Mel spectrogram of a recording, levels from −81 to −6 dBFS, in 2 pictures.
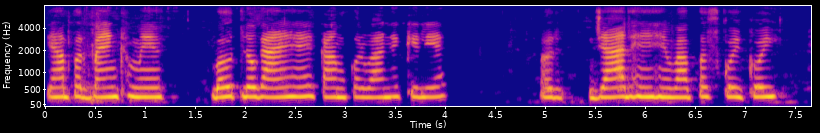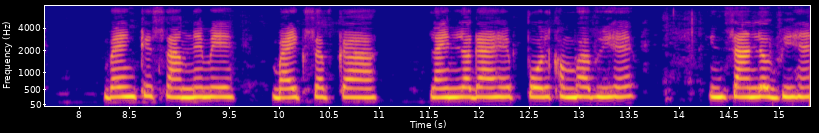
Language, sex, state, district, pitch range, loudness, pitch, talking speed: Hindi, female, Chhattisgarh, Balrampur, 270-285 Hz, -17 LUFS, 280 Hz, 145 wpm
